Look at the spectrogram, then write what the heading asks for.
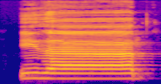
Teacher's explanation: اذا جاء نصر اللہ، حمزہ زیر ای زال کو نرمی سے ادا کریں گے، اور زال کے آگے الف ہے، یہ حروف مدہ میں سے ہے، اس کو 1 الف کی مقدار کھینچ کر پڑھیں گے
